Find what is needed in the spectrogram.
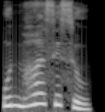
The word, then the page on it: ಉದ್ಭಾಸಿಸು: udbhāsisu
